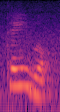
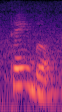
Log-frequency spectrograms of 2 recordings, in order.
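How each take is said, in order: The two takes are said the same way.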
